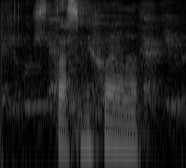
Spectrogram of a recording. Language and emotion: Russian, neutral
